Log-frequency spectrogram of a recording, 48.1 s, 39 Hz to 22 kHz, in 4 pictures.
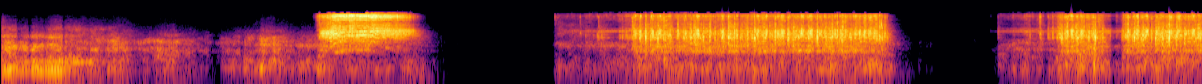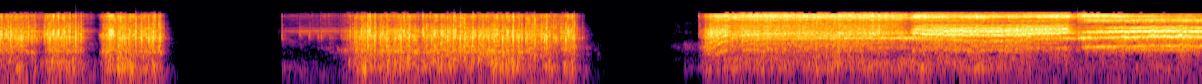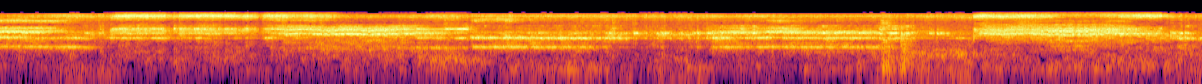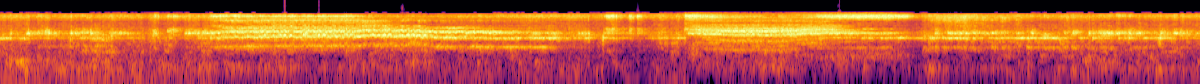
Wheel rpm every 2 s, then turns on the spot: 0, 30, 10, 20, 10, 20, 10, 0, 20, 70, 160, 160, 160, 160, 160, 160, 160, 160, 160, 160, 160, 160, 160, 160.
6-14 16-18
